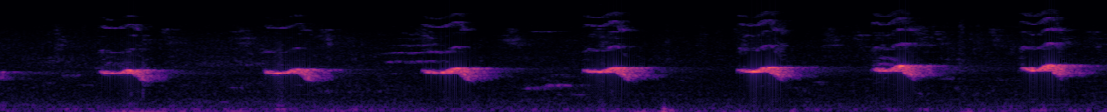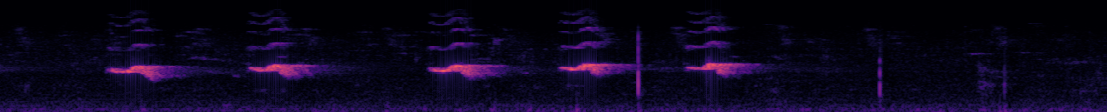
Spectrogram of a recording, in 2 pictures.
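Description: A bird calling over and over: about thirteen short, falling notes, one roughly every one and a half seconds, stopping a few seconds before the end.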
